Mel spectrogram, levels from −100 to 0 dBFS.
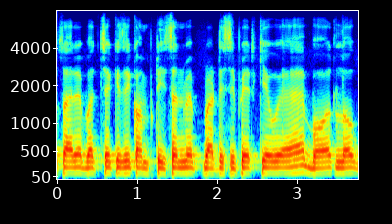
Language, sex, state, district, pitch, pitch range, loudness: Hindi, male, Bihar, Vaishali, 110 Hz, 105-110 Hz, -17 LUFS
